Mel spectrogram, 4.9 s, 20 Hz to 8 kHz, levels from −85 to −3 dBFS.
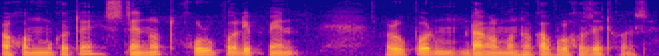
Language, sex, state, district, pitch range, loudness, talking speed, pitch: Assamese, male, Assam, Sonitpur, 105-115 Hz, -22 LUFS, 170 wpm, 110 Hz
